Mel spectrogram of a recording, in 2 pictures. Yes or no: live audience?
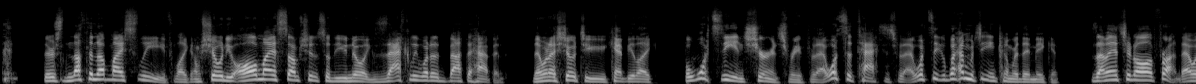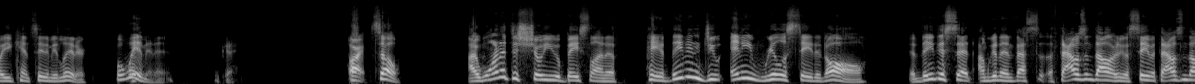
yes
